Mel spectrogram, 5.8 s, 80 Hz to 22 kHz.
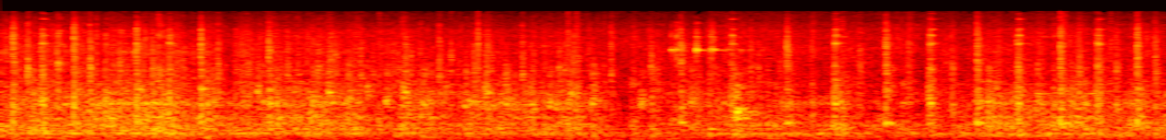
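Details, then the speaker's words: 1925 Ransomes steam traction engine, first public steam run: steady rhythmic clatter with a faint knock in the background from worn big end bearings the owners hoped would last; big end bearing knock. "So first public run today, a few little teething problems, nothing serious, kicking ourselves about the big end bearings, but if you can hear it knocking slightly in the background, but it's just, we thought we'd get away with it, but no."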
